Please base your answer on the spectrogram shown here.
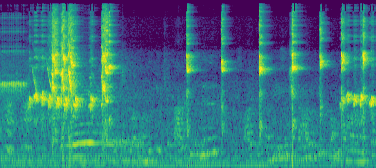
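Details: Lovebird in ngekek style, the long chattering song prized by Indonesian keepers: harsh, shrill squawking bursts clustered early, then sharp separate chips every half second or so, over low music and a man talking.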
